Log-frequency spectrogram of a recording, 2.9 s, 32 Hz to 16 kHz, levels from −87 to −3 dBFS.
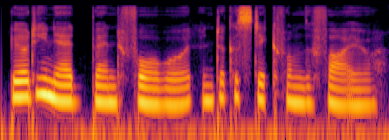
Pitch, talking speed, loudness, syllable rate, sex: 180 Hz, 225 wpm, -18 LUFS, 4.8 syllables/s, female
